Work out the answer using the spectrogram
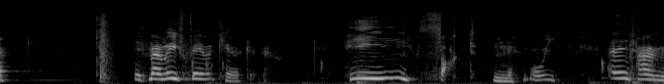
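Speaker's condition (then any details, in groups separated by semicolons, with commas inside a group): Cerebral palsy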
